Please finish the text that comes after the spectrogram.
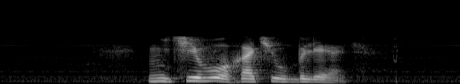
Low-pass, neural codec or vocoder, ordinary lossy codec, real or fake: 3.6 kHz; none; none; real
